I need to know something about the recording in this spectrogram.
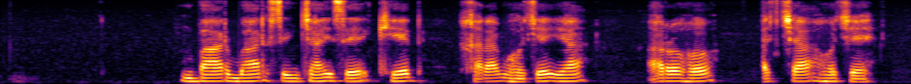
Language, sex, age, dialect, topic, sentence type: Magahi, male, 18-24, Northeastern/Surjapuri, agriculture, question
